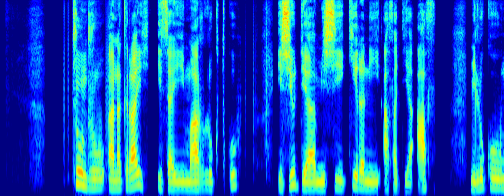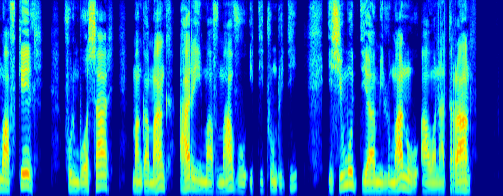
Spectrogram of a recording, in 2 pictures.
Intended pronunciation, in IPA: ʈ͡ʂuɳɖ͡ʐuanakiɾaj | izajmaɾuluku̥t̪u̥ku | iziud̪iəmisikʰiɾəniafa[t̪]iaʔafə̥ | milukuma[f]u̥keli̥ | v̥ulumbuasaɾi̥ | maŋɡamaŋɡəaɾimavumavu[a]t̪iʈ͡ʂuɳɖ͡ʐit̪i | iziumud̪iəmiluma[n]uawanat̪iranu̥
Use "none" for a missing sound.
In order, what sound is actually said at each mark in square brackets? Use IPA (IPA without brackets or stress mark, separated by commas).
d̪, v, i, n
